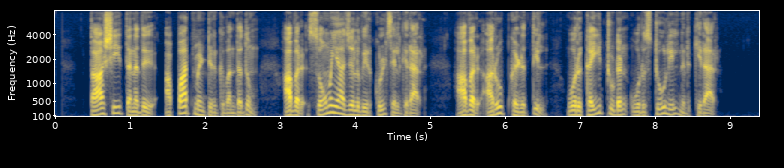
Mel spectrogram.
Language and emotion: Tamil, neutral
